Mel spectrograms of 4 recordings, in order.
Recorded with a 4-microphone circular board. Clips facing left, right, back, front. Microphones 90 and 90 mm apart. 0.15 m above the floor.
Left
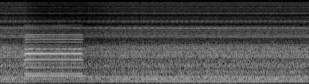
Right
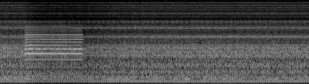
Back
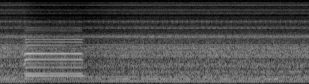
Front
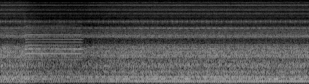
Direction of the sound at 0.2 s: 145° left.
